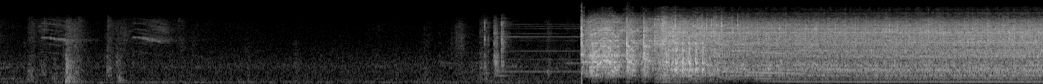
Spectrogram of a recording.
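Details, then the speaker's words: 2.7L engine in a Chrysler/Dodge (300, Sebring, Avenger, Charger 2008–2010) at start-up: a loud bright metallic rattle through idle, louder as the idle drops. It seems to come from the timing cover; timing chain tensioner suspected. "Well, it's rattling now, guys, and probably when the idle goes down, you can hear it more. And guys, it sounds like it's coming from the front half, the timing cover."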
